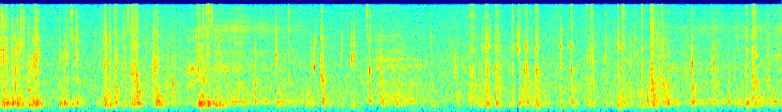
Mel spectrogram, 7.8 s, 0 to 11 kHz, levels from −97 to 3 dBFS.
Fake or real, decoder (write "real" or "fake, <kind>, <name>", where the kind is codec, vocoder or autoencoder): real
